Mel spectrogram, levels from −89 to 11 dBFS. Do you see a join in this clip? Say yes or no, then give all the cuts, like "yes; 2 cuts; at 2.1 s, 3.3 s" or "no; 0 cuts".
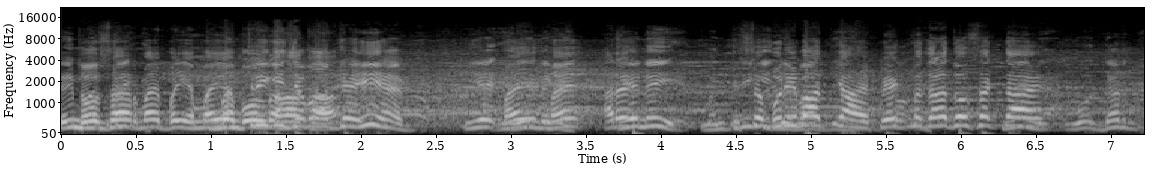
no; 0 cuts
